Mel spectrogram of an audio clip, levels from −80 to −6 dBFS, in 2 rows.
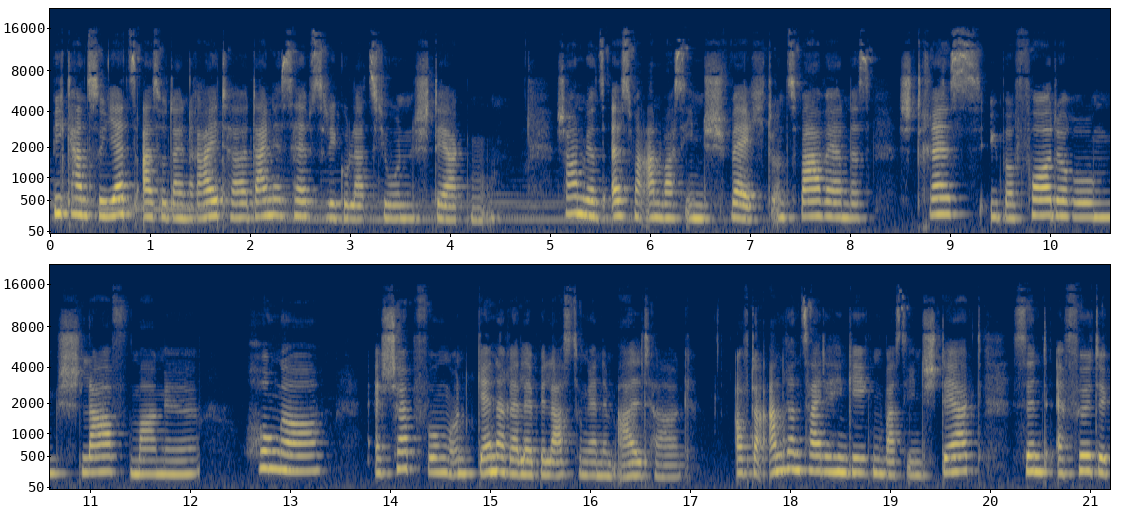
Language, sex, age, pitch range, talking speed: German, female, 10-29, 215-250 Hz, 120 wpm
